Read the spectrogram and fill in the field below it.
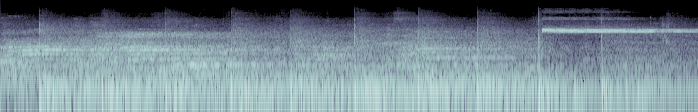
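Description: A volleyball is hit and bounces with sharp smacks in a large echoing gym.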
